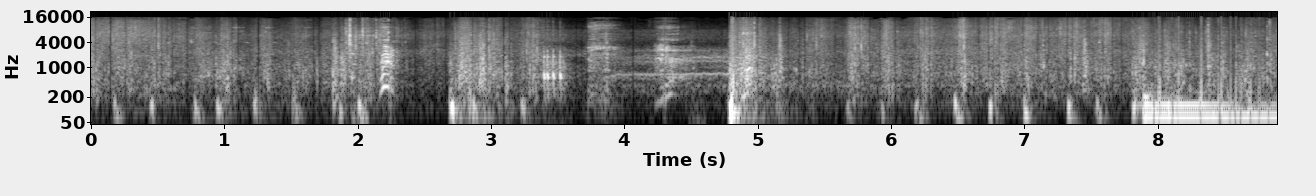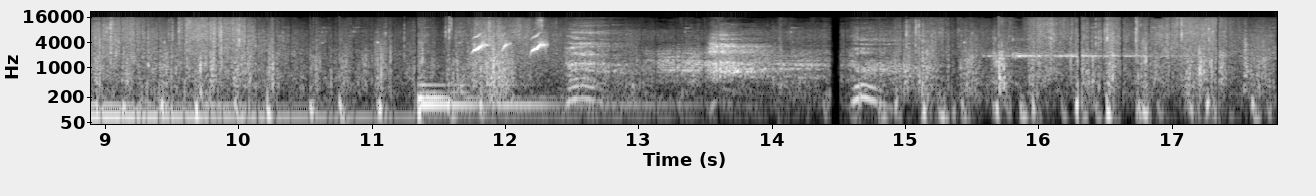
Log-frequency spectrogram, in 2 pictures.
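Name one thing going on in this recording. A man runs through tall grass, footsteps rustling and thudding.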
